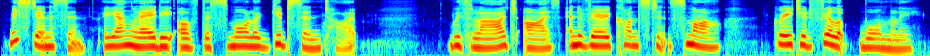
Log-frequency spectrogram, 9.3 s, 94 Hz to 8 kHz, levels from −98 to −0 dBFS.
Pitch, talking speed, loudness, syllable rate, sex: 205 Hz, 135 wpm, -19 LUFS, 4.6 syllables/s, female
